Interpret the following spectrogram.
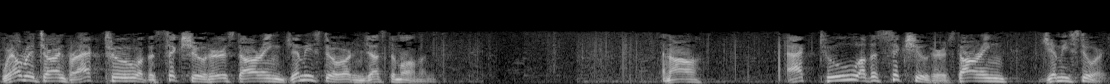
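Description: A man's voice: mid-range voice, very animated, measured pace, long pauses. A man with an American accent announcing a drama programme in formal 1950s radio style. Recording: muffled, faintly noisy 1950s radio recording.

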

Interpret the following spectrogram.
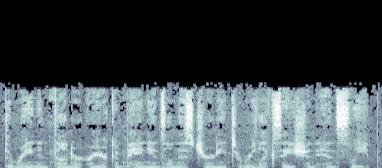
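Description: Low-voiced man guiding sleep meditation over rain. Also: flat delivery, slight background noise. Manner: slow, soothing delivery with long pauses. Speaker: podcast host and meditation guide. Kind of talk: guided sleep meditation narration. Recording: loud rain and thunder behind voice. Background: rain and thunder sounds.

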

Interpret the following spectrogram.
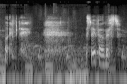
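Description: A no-nonsense bounty hunter in an audio drama. She is terse and dry, slow in pace but lively in pitch, over prominent music. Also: heavily acted, rough recording. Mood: stern, dry.

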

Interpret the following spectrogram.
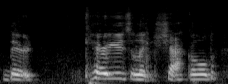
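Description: High-voiced woman game master, unhurried. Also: fairly even intonation, mellow, husky, low-quality recording. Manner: halting, casual, thinking aloud. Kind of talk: improvised narration of a tabletop game.

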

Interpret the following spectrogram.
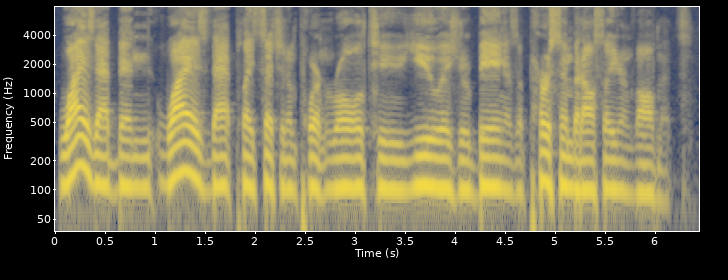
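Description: A man's voice: on the low side, normal speed, dry recording. A man hosting a live radio interview from a studio, speaking into a close mic. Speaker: radio show host.

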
